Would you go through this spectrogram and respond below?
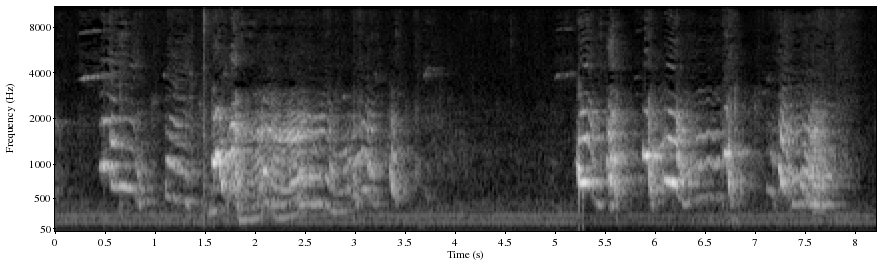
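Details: Two Airedale Terriers playing rough and baring fangs: harsh, whiny growls and yelping snarls in a long burst, then a second run of four short growling bursts after a pause, over a steady low hum.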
